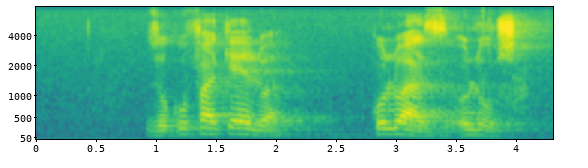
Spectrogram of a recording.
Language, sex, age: Zulu, male, 22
